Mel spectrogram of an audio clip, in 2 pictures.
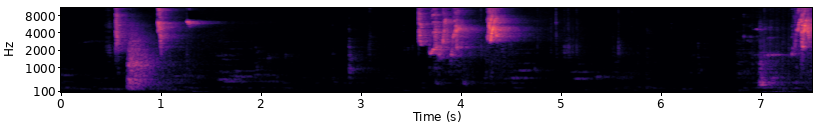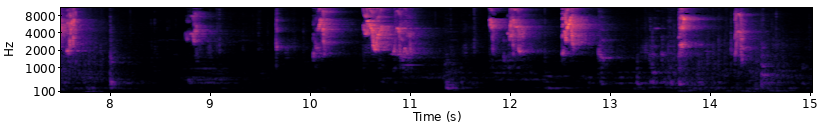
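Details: Pet lovebirds recorded in February 2019 while eating, singing and playing; scattered bursts of harsh, high chirps and short squeaky notes come in irregular clusters separated by brief pauses.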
